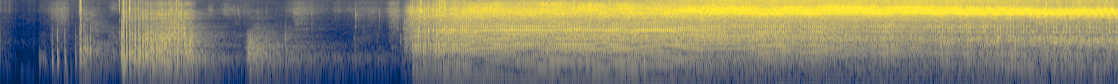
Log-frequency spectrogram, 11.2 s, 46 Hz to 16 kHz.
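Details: Troy-Bilt TB22 2-cycle trimmer that had been bogging down, run after carburetor adjustment-screw adjustment: it pulls over, catches, and runs at a steady high buzz without bogging. Normal running.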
